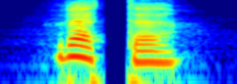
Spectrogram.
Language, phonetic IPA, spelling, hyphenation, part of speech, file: Hungarian, [ˈvɛtːɛ], vette, vet‧te, verb, Hu-vette.ogg
- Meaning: third-person singular indicative past definite of vesz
